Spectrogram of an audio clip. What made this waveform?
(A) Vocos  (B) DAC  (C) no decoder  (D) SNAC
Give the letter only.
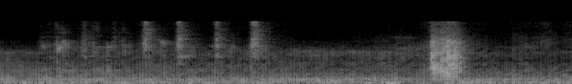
A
